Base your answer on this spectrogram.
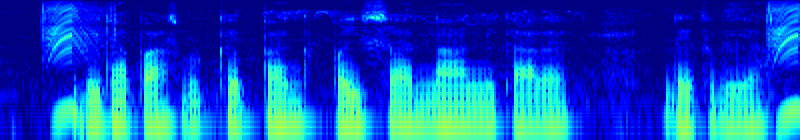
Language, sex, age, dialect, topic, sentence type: Bhojpuri, male, 18-24, Northern, banking, statement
